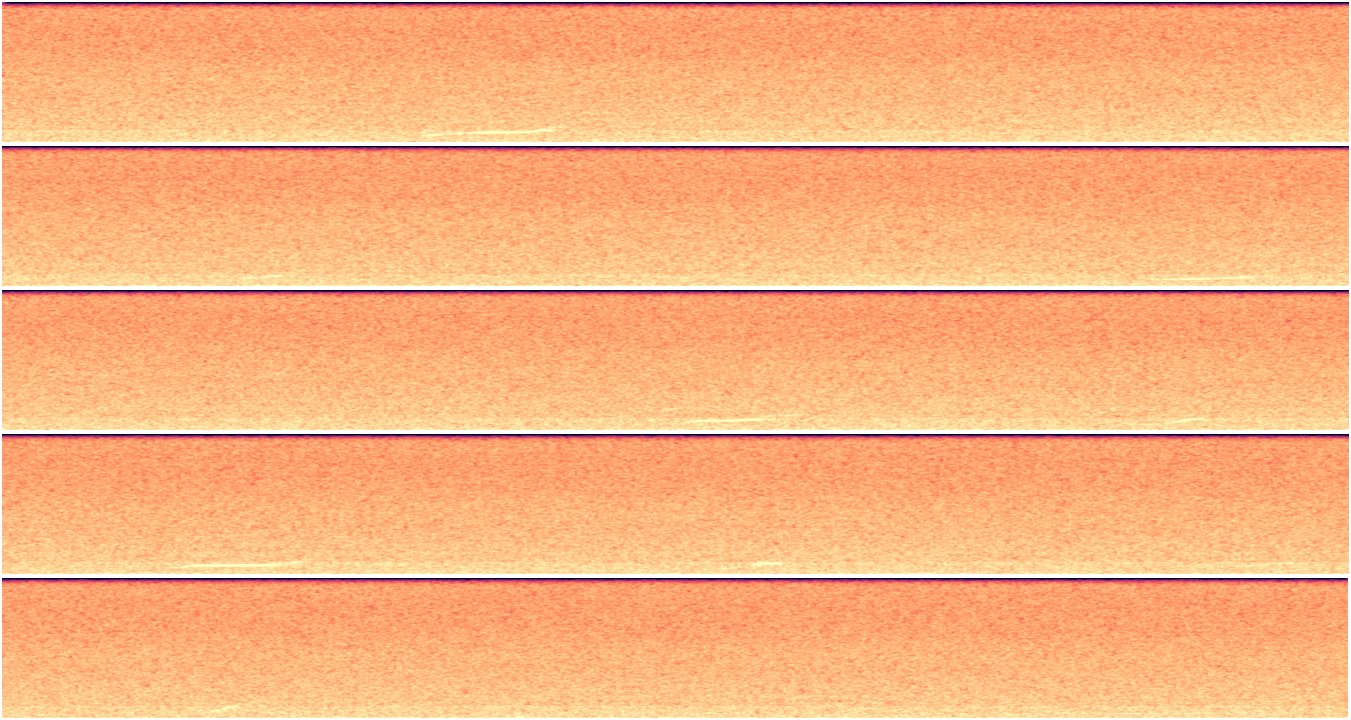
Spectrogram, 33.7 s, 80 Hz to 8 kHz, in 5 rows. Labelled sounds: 17.3	17.5	humpback whale, 0.83 to 0.99 kHz

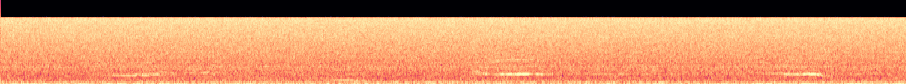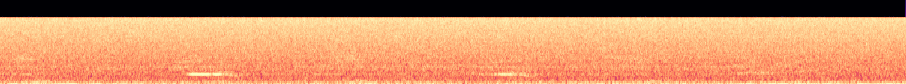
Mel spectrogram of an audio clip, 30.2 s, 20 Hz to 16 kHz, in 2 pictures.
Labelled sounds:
8.4	8.7	humpback whale, 1.1 to 1.2 kHz

